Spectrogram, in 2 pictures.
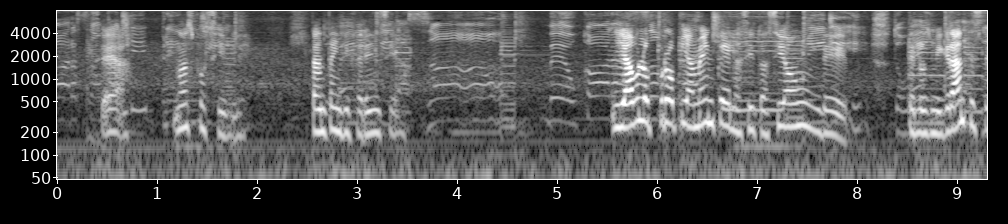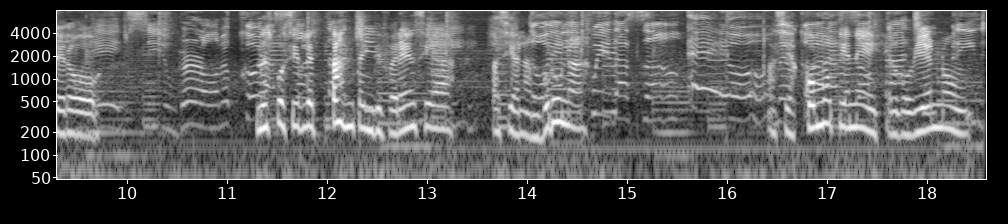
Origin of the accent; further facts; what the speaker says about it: Guatemala; lo digo como guatemalteca que soy, porque después me acusan. Me salen guatemaltecos, ¿y esta de qué país es? Soy de Guatemala. Y como guatemalteca lo digo con toda autoridad.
